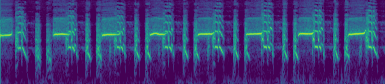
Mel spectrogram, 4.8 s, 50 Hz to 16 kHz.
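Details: Loud, continuous calling from a female grey francolin. Harsh, rhythmic phrases repeat roughly every 0.6 seconds, each with a bright whistled top note sliding into grating lower notes.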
